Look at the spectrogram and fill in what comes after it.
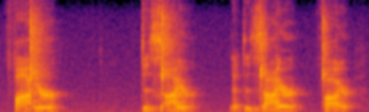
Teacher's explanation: The second syllable of desire is stressed, and it goes with the fire. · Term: masculine rhyme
